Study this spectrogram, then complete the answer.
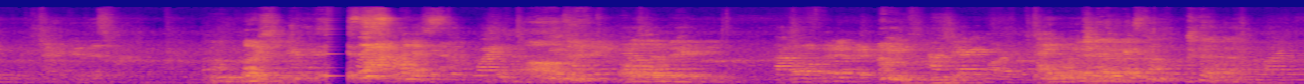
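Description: A band plays amplified rock music in a live room.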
